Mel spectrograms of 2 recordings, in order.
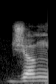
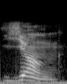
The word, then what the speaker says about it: young: okay so give me a good y sound instead of jung lady it's young young lady one more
